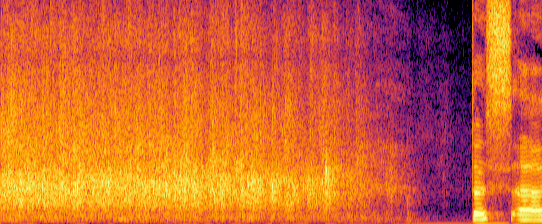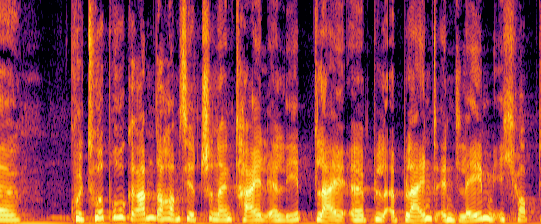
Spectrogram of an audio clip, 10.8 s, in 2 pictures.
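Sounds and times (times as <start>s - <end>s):
audience applause at a public event with a cultural programme: 0.0s - 4.0s
speech: 4.7s - 10.8s.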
